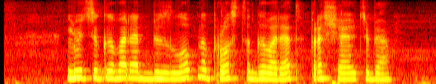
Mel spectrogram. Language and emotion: Russian, neutral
